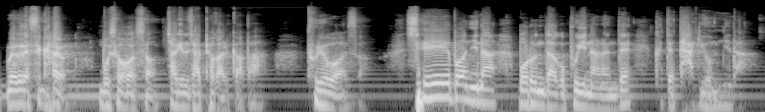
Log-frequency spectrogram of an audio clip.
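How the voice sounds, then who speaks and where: A male pastor preaching a sermon, telling a story with energy and acting out the characters' lines, moving between loud exclamations and hushed asides. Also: on the low side, animated, moderate pace, slight background noise.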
